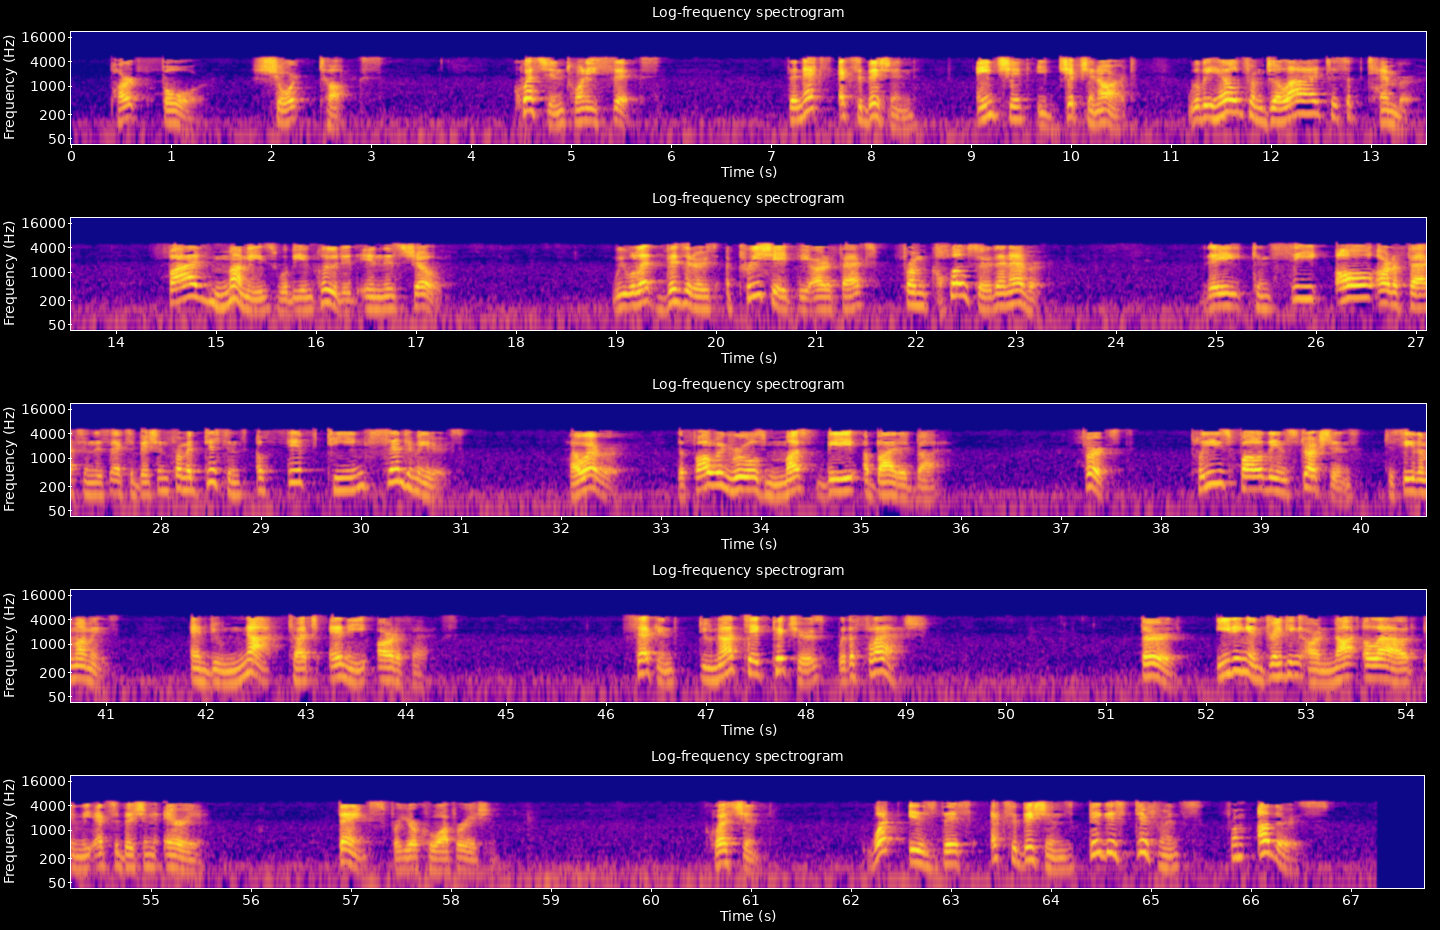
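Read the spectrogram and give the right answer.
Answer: Visitors can see the artifacts closer than ever, from 15 centimeters away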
